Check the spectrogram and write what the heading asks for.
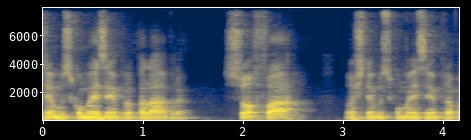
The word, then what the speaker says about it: sofá: A palavra sofá, ela é oxítona. Então, a palavra oxítona, ela vai ter, por obrigação, que a sua última sílaba seja a mais forte, ou seja, a tonicidade esteja na última sílaba, tá?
